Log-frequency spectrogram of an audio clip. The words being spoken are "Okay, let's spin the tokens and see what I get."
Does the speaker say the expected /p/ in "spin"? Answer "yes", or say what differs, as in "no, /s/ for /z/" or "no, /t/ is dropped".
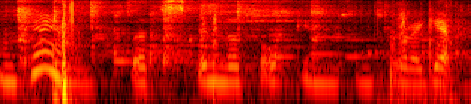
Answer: no, /p/ is dropped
